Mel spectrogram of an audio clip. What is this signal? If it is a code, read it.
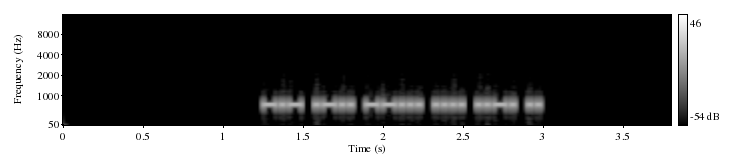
Morse code, heard as a keyed tone, about 41 wpm, 700 Hz. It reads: KL7HFI
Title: K1USN SST QSO Practice - 45wpm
